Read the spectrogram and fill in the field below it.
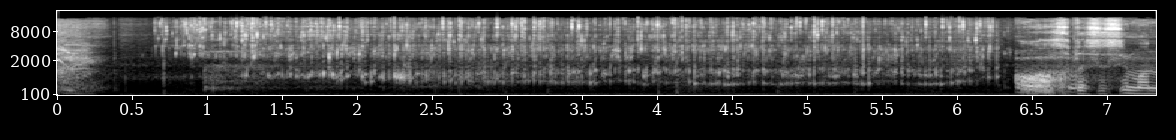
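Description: Liquid pours steadily into a plastic cup.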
